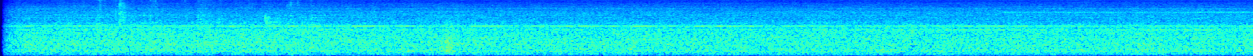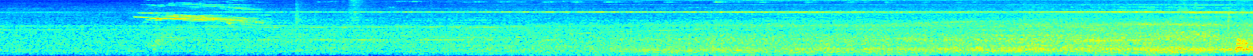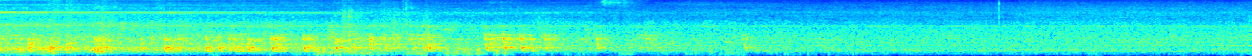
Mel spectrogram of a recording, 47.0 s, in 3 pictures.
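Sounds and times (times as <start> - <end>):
electric train high whine: 0.2 - 46.9
high wheel squeal: 17.3 - 31.6.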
